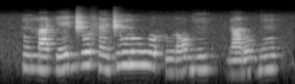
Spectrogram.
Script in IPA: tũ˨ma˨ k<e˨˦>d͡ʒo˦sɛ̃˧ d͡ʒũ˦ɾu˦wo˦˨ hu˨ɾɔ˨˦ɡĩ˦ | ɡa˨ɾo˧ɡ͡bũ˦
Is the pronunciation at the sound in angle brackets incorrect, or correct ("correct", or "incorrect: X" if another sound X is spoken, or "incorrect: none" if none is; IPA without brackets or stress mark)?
correct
